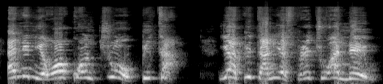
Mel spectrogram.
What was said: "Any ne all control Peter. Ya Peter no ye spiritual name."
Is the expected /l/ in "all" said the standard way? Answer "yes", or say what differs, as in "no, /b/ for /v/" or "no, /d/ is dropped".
no, /w/ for /l/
